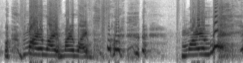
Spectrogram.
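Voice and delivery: high outburst breaking into squeals; squealing meltdown. Acted. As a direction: cry out, then dissolve into very high giggles. Overwhelmed squealing in skit.

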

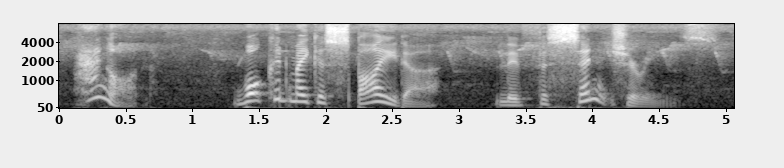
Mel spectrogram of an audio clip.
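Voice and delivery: high, puzzled wondering; mild surprise; dawning realisation. A narrator's reading. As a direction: piece it together. Sudden thought.

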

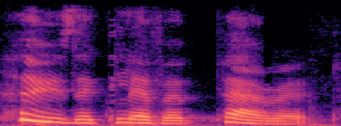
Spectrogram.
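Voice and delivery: lightly voiced granny cooing to a pet; a hint of doting granny; doting praise. A narrator's reading. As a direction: praise the parrot fondly. Granny praises parrot, which then copies.

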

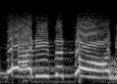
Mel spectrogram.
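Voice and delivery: put-on high, drawn-out kids' cry; mock children's wail to Dad; excited children. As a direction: call out like a kid alarmed for the dog. Kids cry out over the dog.

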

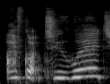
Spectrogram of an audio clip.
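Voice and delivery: high, bright excited cry. A narrator's reading. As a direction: burst out with the discovery. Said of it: "she cried".

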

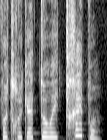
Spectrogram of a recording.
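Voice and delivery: put-on high child's voice; high-pitched, pleased child; little girl enjoying a treat. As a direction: praise it as a delighted small girl. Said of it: "dit Lola en se régalant".

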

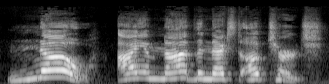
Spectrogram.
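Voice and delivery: emphatic denial. Real, not acted. Denying he copies Upchurch.

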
